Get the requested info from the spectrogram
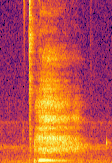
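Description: A woman sighs: an audible breath out that starts about half a second in with a brief hum, then fades away.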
